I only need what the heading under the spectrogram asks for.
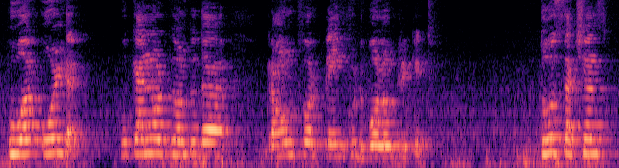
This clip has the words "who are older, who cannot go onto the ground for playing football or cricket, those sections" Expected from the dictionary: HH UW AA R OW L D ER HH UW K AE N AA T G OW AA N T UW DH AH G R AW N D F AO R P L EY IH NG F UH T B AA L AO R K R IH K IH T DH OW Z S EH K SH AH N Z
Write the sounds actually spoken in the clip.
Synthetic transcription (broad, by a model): HH UW AA R OW L D ER HH UW K AE N AA T G OW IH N T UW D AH G R AW N D F AO R P L EY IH NG F UH T B AA L AO R K R IH K IH T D OW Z S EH K SH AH N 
